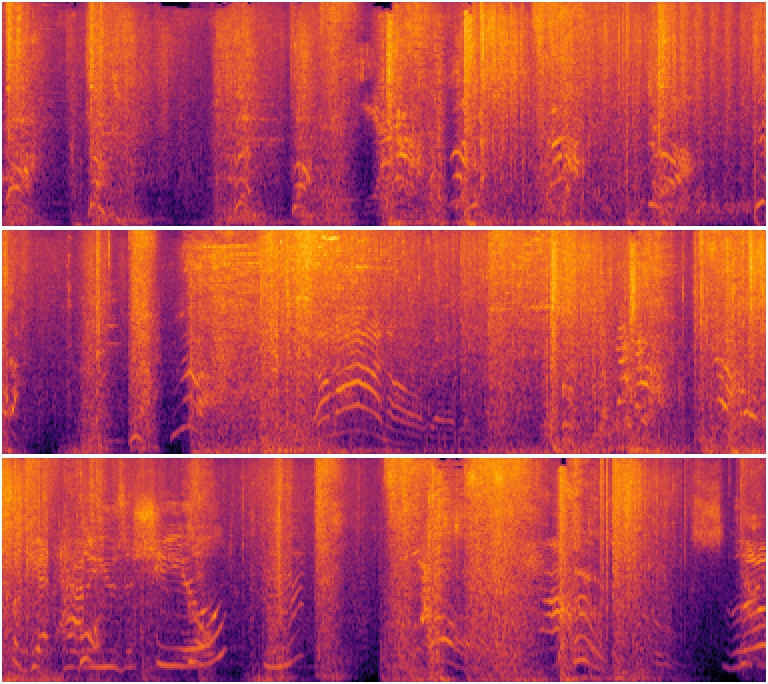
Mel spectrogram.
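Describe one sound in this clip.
Creatures snarl and growl.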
